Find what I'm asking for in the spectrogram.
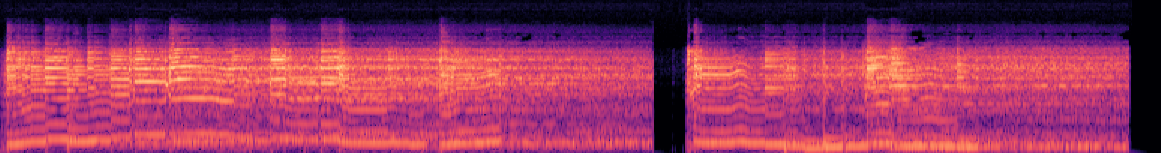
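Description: A distorted electric guitar runs through a reverse gated reverb on an Axe-Fx III, sustained chords swelling into an abrupt cutoff, a short silent gap, then another swell cut off sharply at the end, with no voices.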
